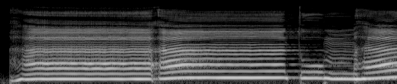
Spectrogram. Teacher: mim sukun kita bunyikan dengan jelas jadi ini bunyinya masih bunyi asalnya yaitu bunyi m dan tidak ditahan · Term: izhar syafawi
